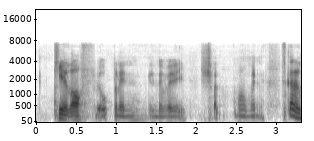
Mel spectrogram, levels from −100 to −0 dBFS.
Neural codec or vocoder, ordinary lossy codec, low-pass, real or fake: codec, 44.1 kHz, 2.6 kbps, SNAC; none; 7.2 kHz; fake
